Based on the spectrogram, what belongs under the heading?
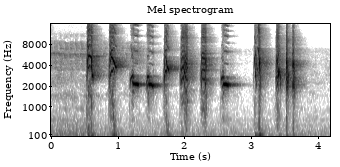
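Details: Greater green leafbird from Kalimantan giving a loud series of sharp, clipped whistled notes, some downslurred, about three a second, ending with a quick cluster of chips.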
